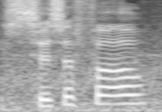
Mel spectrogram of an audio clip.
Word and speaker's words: Sisofo: Say it with me. Sissofo? That's how I say it.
